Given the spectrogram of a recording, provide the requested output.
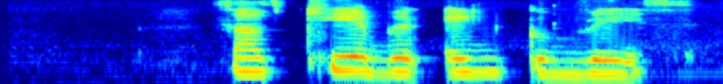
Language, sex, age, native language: Icelandic, male, 9, Icelandic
